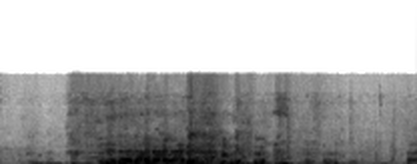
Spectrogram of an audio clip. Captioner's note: laughter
